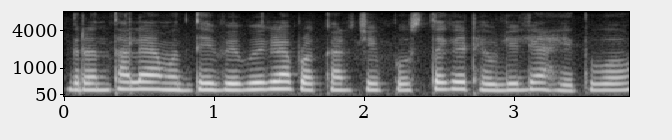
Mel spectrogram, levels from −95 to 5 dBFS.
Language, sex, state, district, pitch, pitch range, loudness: Marathi, female, Maharashtra, Washim, 230 Hz, 225-245 Hz, -15 LUFS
